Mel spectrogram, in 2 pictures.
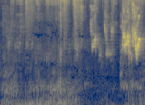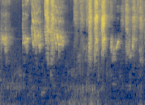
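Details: Budgies in a cage colony feeding on grain, with fluttering wingbeats and rustling early on, then loud bursts of sharp, high chirping and warbled chatter from several birds at once.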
